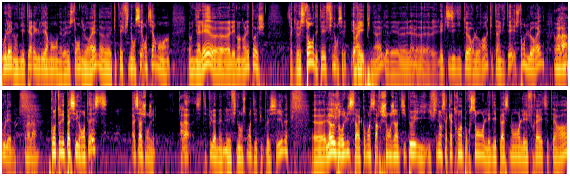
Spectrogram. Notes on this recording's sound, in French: rencontre au festival Etrange Grande 2023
